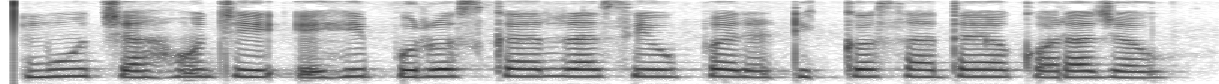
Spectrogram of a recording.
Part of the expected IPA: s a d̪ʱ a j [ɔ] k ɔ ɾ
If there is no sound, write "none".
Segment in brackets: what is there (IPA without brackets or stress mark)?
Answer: ɔ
